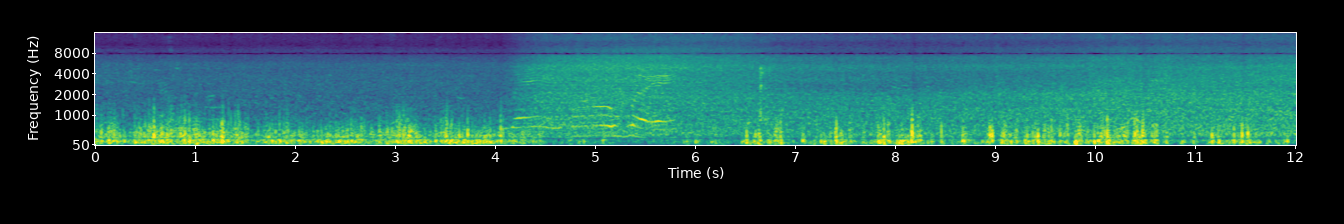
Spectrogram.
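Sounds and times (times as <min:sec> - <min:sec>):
ocean surf breaking on beach: 0:00.0 - 0:12.0
wind buffeting microphone: 0:00.0 - 0:12.0.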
